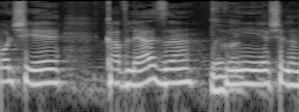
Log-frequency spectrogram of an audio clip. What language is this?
Hebrew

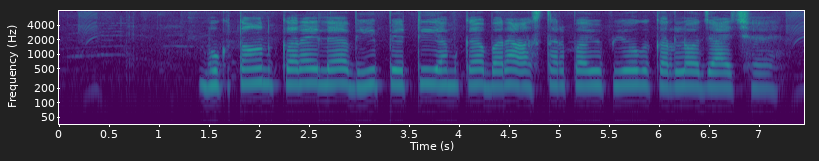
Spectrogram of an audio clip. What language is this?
Maithili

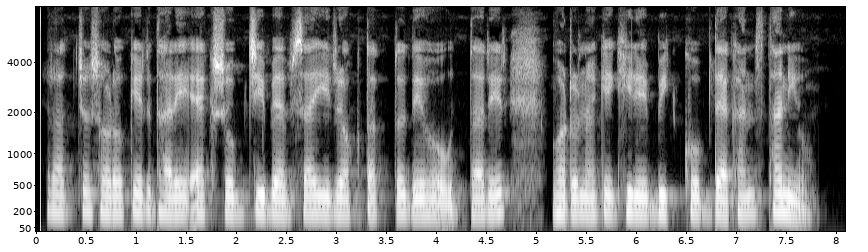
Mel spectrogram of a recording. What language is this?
Bangla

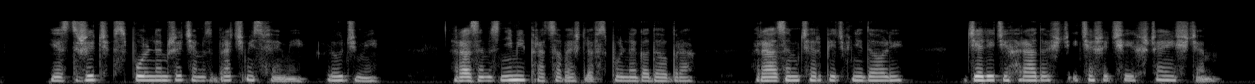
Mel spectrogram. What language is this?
Polish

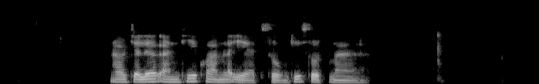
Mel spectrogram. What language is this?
Thai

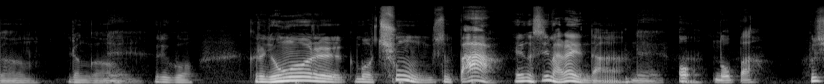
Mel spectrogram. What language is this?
Korean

